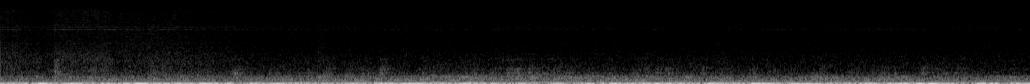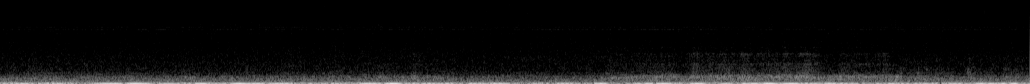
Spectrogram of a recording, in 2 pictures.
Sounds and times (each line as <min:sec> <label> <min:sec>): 0:00.0 wind coming from the ventilation 0:20.6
